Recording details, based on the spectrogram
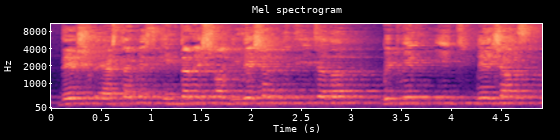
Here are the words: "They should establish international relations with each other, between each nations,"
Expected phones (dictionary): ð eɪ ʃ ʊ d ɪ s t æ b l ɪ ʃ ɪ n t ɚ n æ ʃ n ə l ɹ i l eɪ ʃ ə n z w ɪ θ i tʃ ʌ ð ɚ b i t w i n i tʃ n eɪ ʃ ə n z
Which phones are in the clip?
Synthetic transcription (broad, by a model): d eɪ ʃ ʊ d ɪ s t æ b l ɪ s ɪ n t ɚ n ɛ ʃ n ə l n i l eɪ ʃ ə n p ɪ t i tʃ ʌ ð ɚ b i t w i n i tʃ n eɪ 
